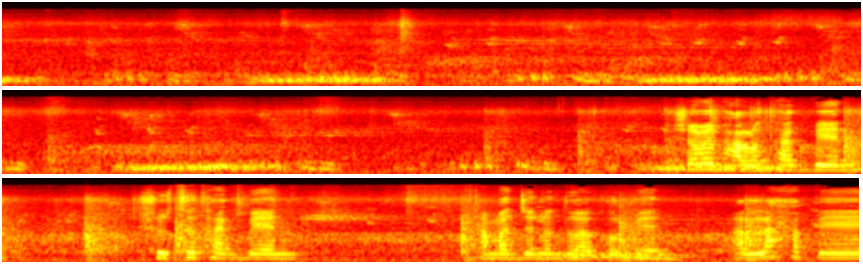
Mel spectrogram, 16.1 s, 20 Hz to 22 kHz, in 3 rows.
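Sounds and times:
pigeon cooing: 0.0s - 11.0s
faint bird chirps: 0.0s - 11.7s, 12.5s - 13.6s.

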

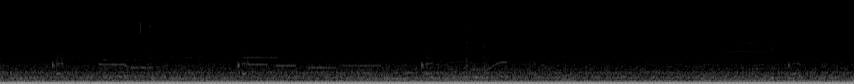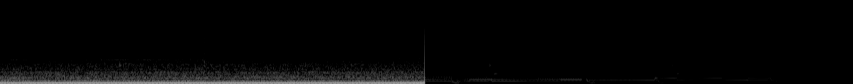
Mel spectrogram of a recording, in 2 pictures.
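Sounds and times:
faint held tones: 0.0s - 12.8s
low hum: 0.0s - 12.8s.

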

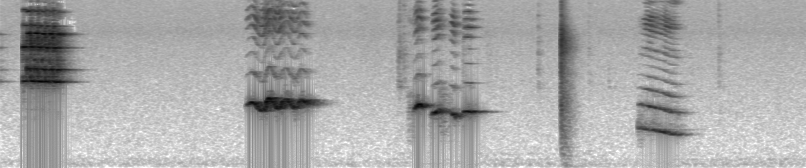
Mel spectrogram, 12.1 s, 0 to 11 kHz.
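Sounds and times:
parrot chirping notes: 3.7s - 5.0s, 6.1s - 7.5s
parrot whistling: 3.7s - 5.0s, 6.1s - 7.5s.

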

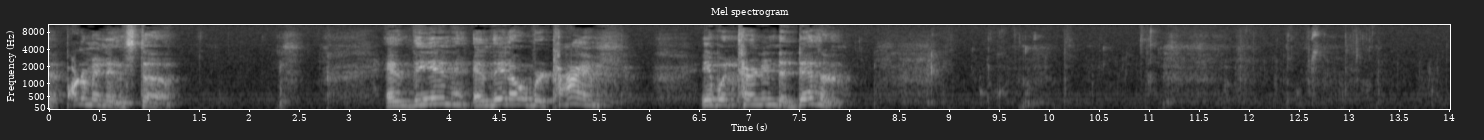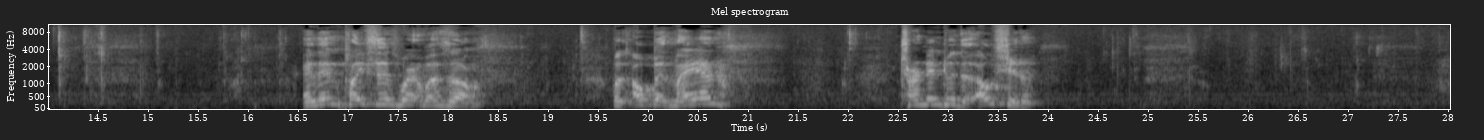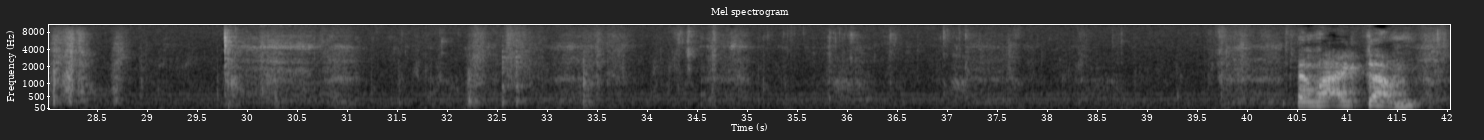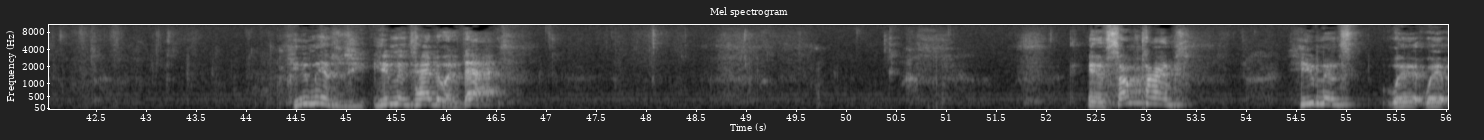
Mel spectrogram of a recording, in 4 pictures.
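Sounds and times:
person eating: 8.0s - 16.6s, 18.2s - 19.6s, 20.7s - 22.6s, 23.2s - 40.5s, 41.5s - 44.6s, 46.5s - 52.4s
person chewing food: 8.1s - 16.5s, 18.4s - 19.6s, 20.9s - 22.5s, 24.0s - 40.5s, 41.8s - 44.5s, 46.6s - 52.4s
mouth clicks and smacks: 11.8s - 16.5s, 21.9s - 22.2s, 24.4s - 30.0s, 47.0s - 47.2s, 49.7s - 51.1s.

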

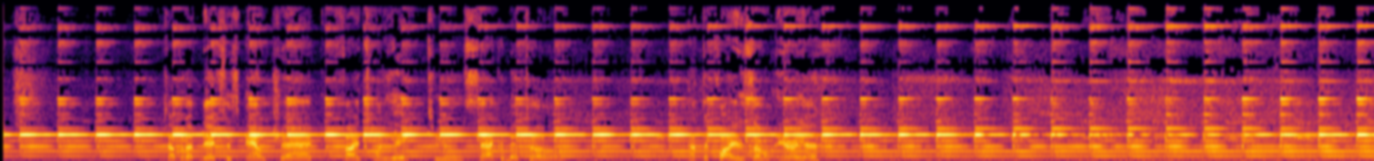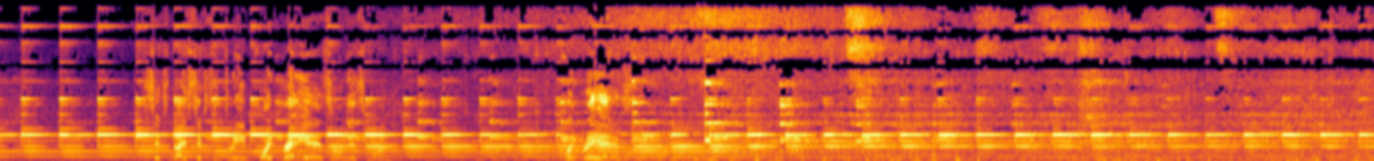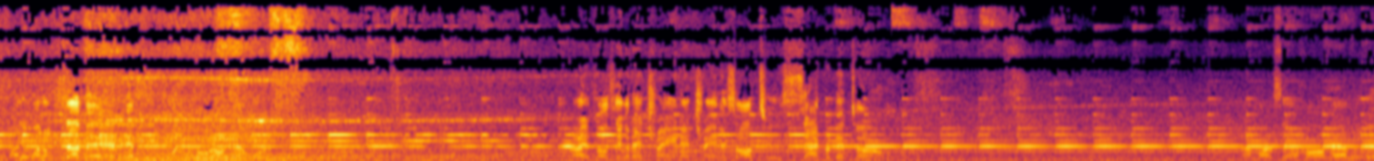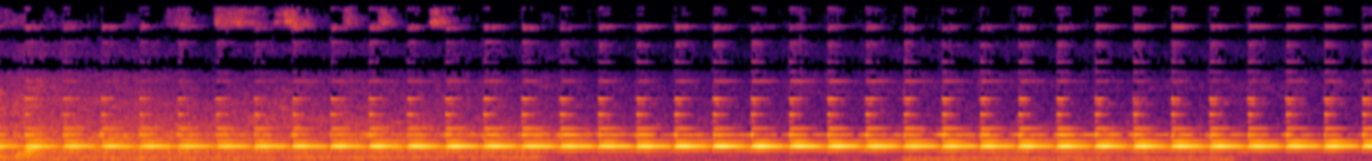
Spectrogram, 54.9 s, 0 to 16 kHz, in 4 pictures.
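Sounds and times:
crossing warning bell ringing: 0.0s - 54.9s
train rumbling: 0.0s - 54.9s.

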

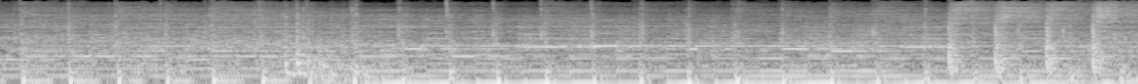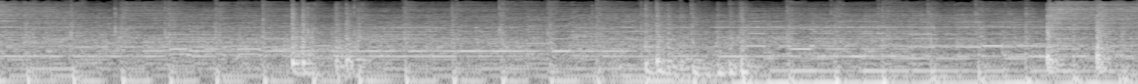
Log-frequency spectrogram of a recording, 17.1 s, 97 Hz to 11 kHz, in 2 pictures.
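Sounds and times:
drum kit beat: 0.0s - 17.0s
electric guitar: 0.0s - 17.0s.

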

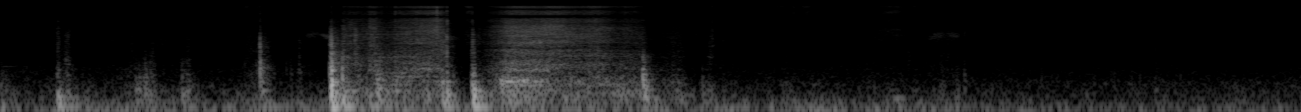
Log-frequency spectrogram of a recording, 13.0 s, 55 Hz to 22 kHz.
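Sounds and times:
plastic bin scraping on shelf: 3.3s - 6.8s.

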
